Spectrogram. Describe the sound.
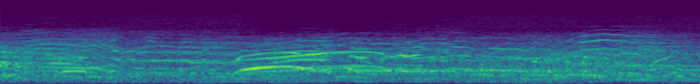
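A crowd screams continuously, with many high-pitched voices overlapping into a dense, sustained roar that swells briefly about a third of the way in and then holds steady.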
